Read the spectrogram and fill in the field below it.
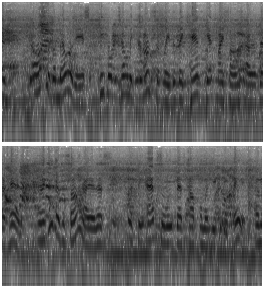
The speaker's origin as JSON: {"language": "English", "country": "United Kingdom", "tie": "born there", "said": "I grew up on British punk rock. I was born in Britain."}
